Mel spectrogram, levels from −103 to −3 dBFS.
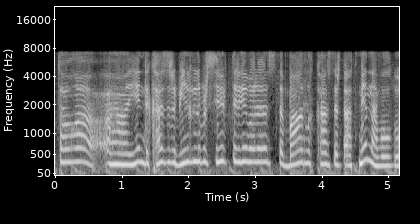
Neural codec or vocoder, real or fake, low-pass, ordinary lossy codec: none; real; 7.2 kHz; none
